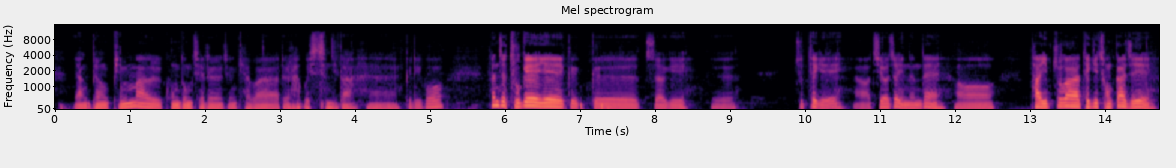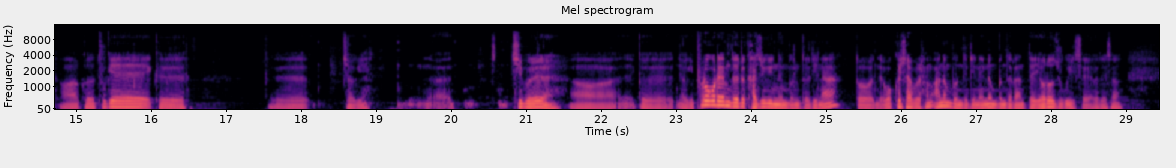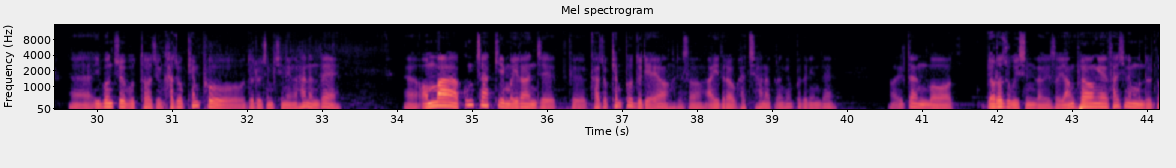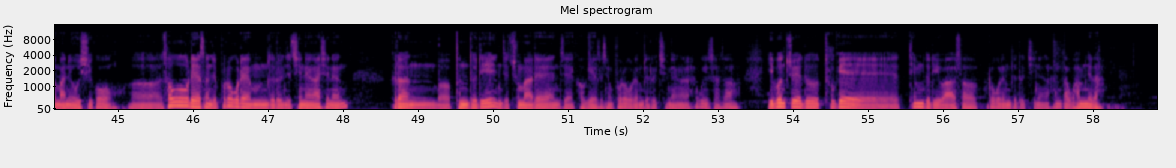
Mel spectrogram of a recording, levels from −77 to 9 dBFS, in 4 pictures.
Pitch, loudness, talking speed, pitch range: 110 Hz, -24 LUFS, 285 characters per minute, 100-125 Hz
